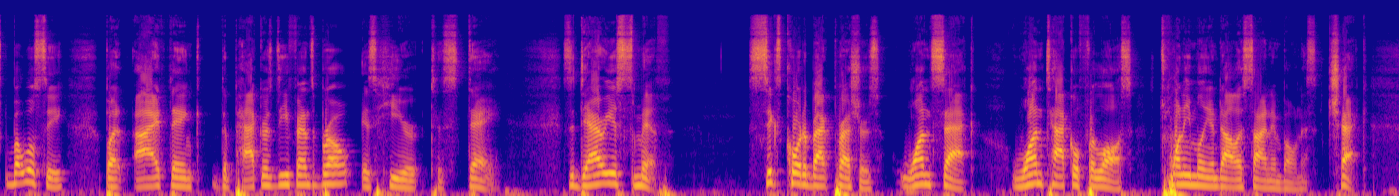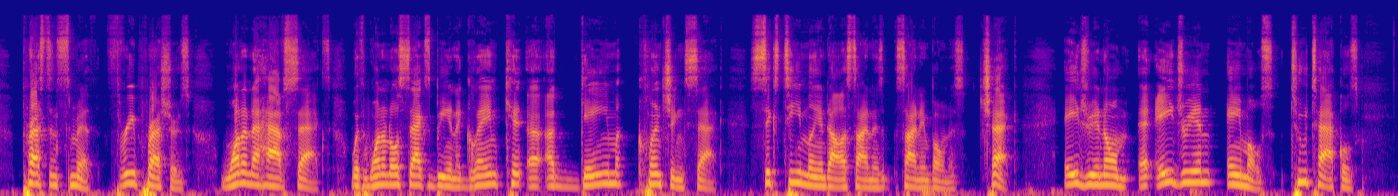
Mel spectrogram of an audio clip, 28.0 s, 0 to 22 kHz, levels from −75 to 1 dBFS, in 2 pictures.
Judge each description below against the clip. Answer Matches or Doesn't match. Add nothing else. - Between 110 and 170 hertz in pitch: Matches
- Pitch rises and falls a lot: Matches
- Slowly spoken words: Matches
